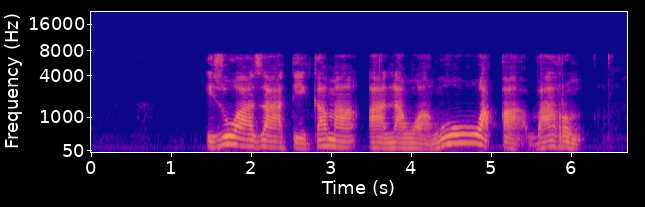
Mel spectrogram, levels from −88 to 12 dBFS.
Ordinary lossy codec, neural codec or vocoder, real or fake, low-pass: MP3, 96 kbps; codec, 16 kHz, 4.8 kbps, FACodec; fake; 7.2 kHz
